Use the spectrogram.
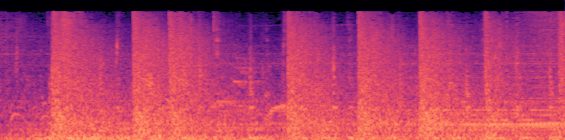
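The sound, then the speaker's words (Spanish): Gunfire erupts as four men open fire on a mobster and a waitress in South Philadelphia: a loud, rapid barrage of many sharp overlapping shots, sustained as a crackling volley throughout with no talk. “Cuatro hombres se detienen y abren fuego contra Changlini y la camarera”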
